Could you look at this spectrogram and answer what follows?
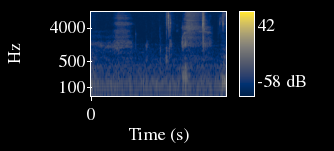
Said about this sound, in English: All right, so I guess let's both take our first sips and then I'll describe, then you describe.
